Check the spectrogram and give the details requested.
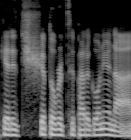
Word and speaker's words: Patagonia: Can you take your Patagonia to? Am I saying it right? Yeah. Patagonia is yeah. You said it right.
